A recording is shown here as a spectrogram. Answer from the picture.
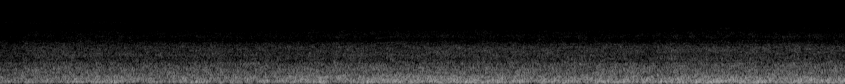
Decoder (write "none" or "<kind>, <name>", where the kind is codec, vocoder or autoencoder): none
